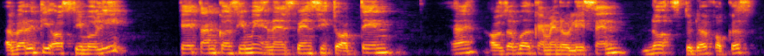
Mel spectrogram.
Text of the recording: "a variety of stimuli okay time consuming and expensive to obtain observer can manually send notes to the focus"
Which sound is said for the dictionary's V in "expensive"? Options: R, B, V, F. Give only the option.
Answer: F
